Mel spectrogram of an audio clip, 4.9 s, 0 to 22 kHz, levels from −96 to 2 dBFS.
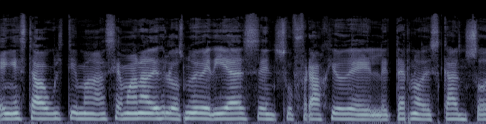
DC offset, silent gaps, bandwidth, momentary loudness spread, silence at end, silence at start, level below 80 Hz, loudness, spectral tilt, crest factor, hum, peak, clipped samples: under 0.1%; none; 13.5 kHz; 7 LU; 0 s; 0 s; -60 dBFS; -32 LUFS; -5.5 dB/octave; 16 dB; none; -16 dBFS; under 0.1%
